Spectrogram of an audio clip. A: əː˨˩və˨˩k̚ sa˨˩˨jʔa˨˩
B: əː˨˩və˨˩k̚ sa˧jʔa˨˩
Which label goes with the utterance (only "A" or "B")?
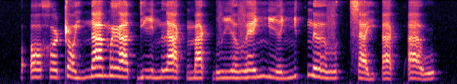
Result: A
